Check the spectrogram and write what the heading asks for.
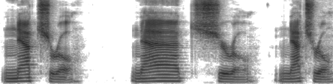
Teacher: Yo digo el T más como CH en mi acento, el acento estadounidense.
